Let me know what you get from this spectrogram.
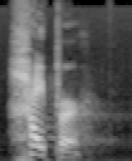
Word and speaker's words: hyper: Beyond here is the Greek word huper. We use this word in English, but we pronounce it hyper.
